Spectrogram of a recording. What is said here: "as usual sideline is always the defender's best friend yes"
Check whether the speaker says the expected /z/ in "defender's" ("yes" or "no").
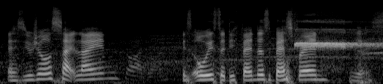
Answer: no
